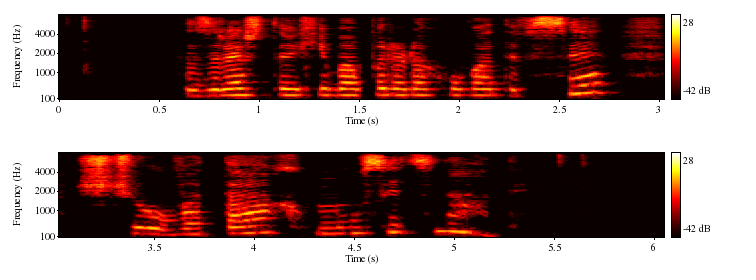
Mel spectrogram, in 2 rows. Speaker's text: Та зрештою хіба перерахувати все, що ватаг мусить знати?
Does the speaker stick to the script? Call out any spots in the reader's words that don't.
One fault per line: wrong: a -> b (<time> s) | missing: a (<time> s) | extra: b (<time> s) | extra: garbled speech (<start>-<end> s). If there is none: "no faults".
no faults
